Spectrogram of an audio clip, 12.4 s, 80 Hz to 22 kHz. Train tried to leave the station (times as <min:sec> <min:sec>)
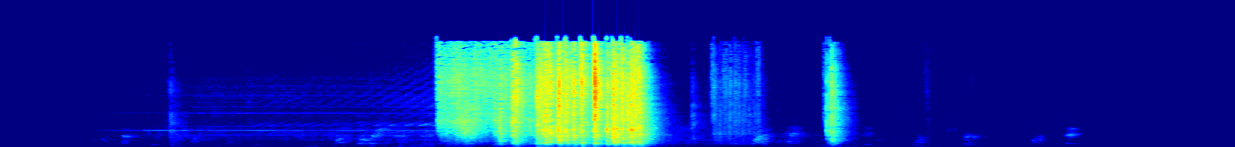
0:00.8 0:10.5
